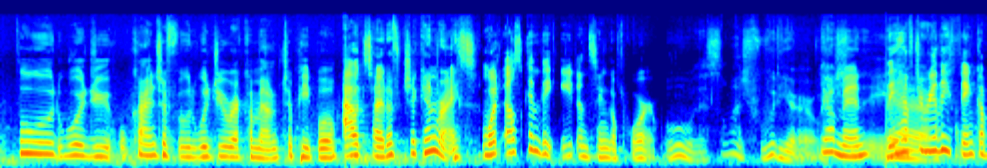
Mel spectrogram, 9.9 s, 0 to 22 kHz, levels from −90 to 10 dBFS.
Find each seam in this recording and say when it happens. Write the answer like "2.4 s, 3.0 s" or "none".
3.4 s, 4.7 s, 6.6 s, 8.8 s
